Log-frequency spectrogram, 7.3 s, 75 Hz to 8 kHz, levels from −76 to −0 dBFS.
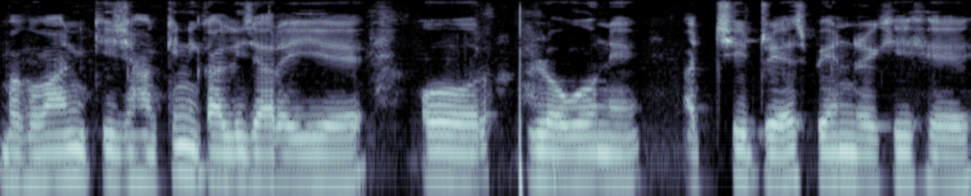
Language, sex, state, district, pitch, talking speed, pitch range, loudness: Hindi, male, Jharkhand, Jamtara, 105 Hz, 125 wpm, 100-110 Hz, -19 LUFS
